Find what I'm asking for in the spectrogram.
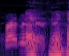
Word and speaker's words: Brett Manire: Brett Manire.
